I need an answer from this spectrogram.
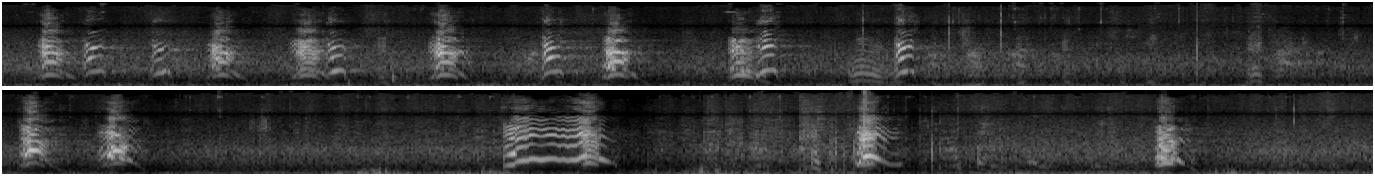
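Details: Cocker Spaniels Daisy, Benji, Harley and Millie, at a Worcestershire countryside dog training and boarding kennels, giving a run of sharp, high, yelping barks in quick bursts, some rising and wavering, with pauses between volleys and low background rumble.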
